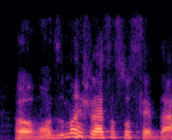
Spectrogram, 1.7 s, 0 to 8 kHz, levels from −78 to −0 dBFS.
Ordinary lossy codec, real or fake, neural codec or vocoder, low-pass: Opus, 32 kbps; real; none; 7.2 kHz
